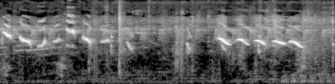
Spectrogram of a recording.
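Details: Bush warbler (plenduk semak) singing vigorously with varied sounds: quick high whistled slurs and short downward-sweeping notes in two bursts, a quiet gap in the middle, then a run of bright descending whistles.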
